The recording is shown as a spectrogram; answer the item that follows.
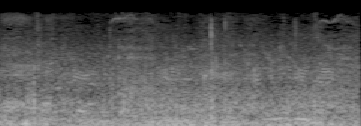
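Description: Footsteps on stone paving, with faint voices in the background.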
